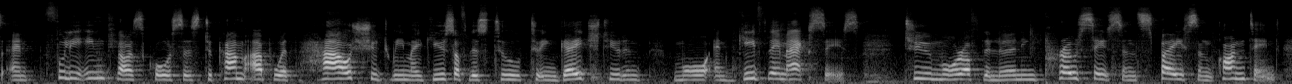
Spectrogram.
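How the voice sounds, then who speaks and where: A woman whose first language is Afrikaans, giving an earnest, encouraging workshop presentation about teaching technology, with frequent ums. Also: a little high.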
